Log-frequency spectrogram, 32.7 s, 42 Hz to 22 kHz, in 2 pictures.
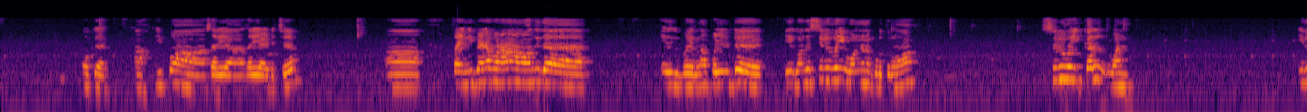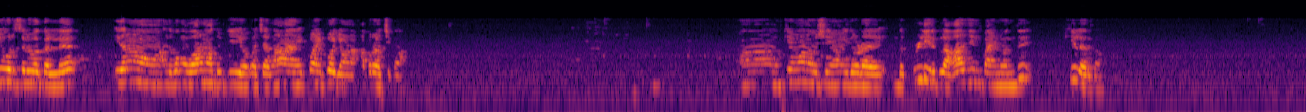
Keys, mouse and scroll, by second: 0.2 u, 1.5 click, 1.9 alt+a, 4.6-8.0 middle drag, 8.0 click, 10.4-14.1 drag, 15.4 scroll down 3, 16.0-17.5 scroll down 1, 17.5-18.5 scroll down 9, 18.5-19.7 scroll up 11, 21.7 g, 24.2-24.8 scroll up 3, 24.8-26.3 scroll down 1, 26.6 ctrl+z, 28.3 Tab, 28.8 a, 29.7 g, 32.5 Tab.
